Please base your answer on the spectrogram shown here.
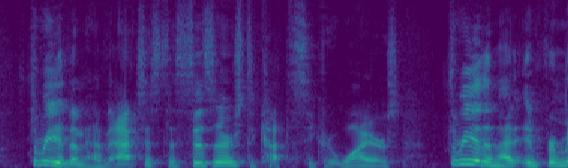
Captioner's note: none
